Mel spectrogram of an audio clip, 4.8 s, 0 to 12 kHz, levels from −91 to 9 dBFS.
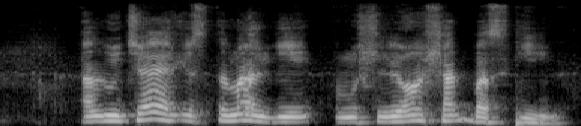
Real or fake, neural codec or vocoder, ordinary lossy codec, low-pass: fake; codec, 44.1 kHz, 1.7 kbps, Pupu-Codec; AAC, 64 kbps; 10.8 kHz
